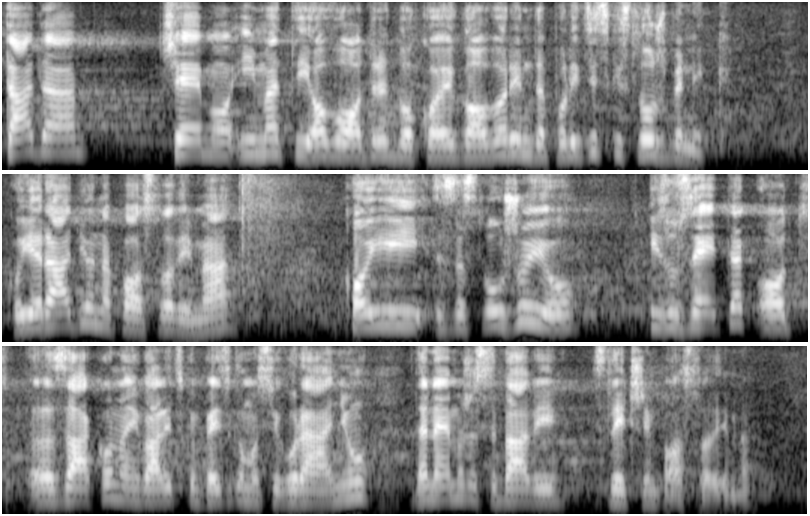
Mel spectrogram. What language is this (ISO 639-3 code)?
srp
